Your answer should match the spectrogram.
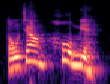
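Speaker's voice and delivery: high-pitched urgent warning cry; shouted warning. A narrator's reading. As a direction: call out a sudden alarm, pitched high. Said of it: "金丹丽见状大叫道".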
